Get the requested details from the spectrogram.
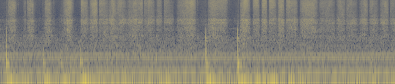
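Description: A small, flat, thin veg-tanned leather knife sheath with stitched edges, first lying on a cutting mat and then held in the hand, is rubbed with a black cloth held in the fingers. The soft, steady swishing of the wiping sits over a constant low hum, with a few brief sharp clicks partway through.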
